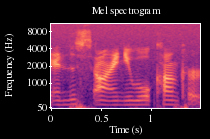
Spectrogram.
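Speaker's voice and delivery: ordinary talk, nothing marked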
